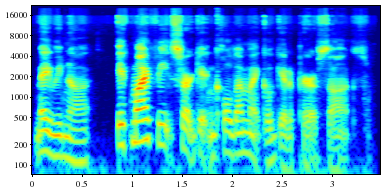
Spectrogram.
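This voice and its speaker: Bright, animated livestream host with a dry sound. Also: mid-range voice, fairly quick, dry recording. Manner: animated, profane, repeats phrases. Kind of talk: casual livestream chat, political rambling.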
